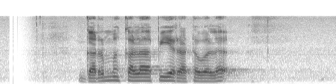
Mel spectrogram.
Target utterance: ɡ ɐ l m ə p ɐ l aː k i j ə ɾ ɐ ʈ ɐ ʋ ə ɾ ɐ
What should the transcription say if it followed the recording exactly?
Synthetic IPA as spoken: ɡ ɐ ɾ m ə k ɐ l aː p i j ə ɾ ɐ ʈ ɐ ʋ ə l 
